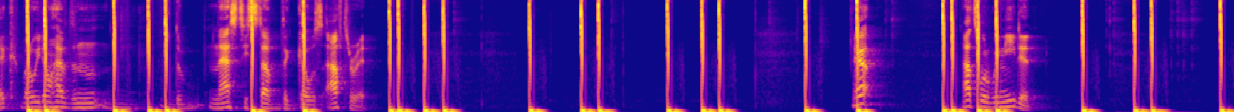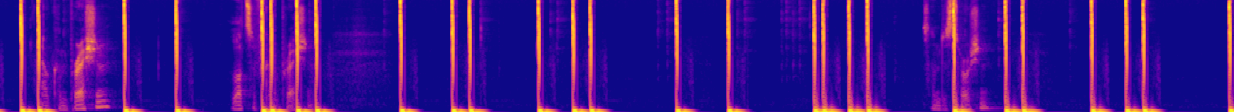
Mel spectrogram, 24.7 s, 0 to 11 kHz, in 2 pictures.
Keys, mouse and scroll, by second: 3.3-5.3 drag, 6.7-8.5 drag, 9.4-10.5 drag, 11.6 click, 12.3 click, 13.5 click, 14.7-16.2 drag, 16.8 click, 18.4 click, 19.5 click, 20.3 click, 20.8 click, 22.6 click, 23.6 click.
